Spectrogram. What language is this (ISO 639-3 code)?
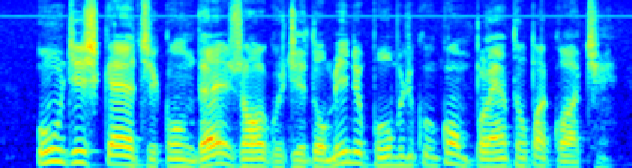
por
